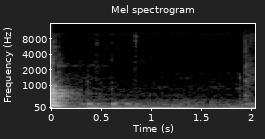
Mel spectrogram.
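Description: Stylus on a tablet screen while handwriting, giving a few faint clicks and taps.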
